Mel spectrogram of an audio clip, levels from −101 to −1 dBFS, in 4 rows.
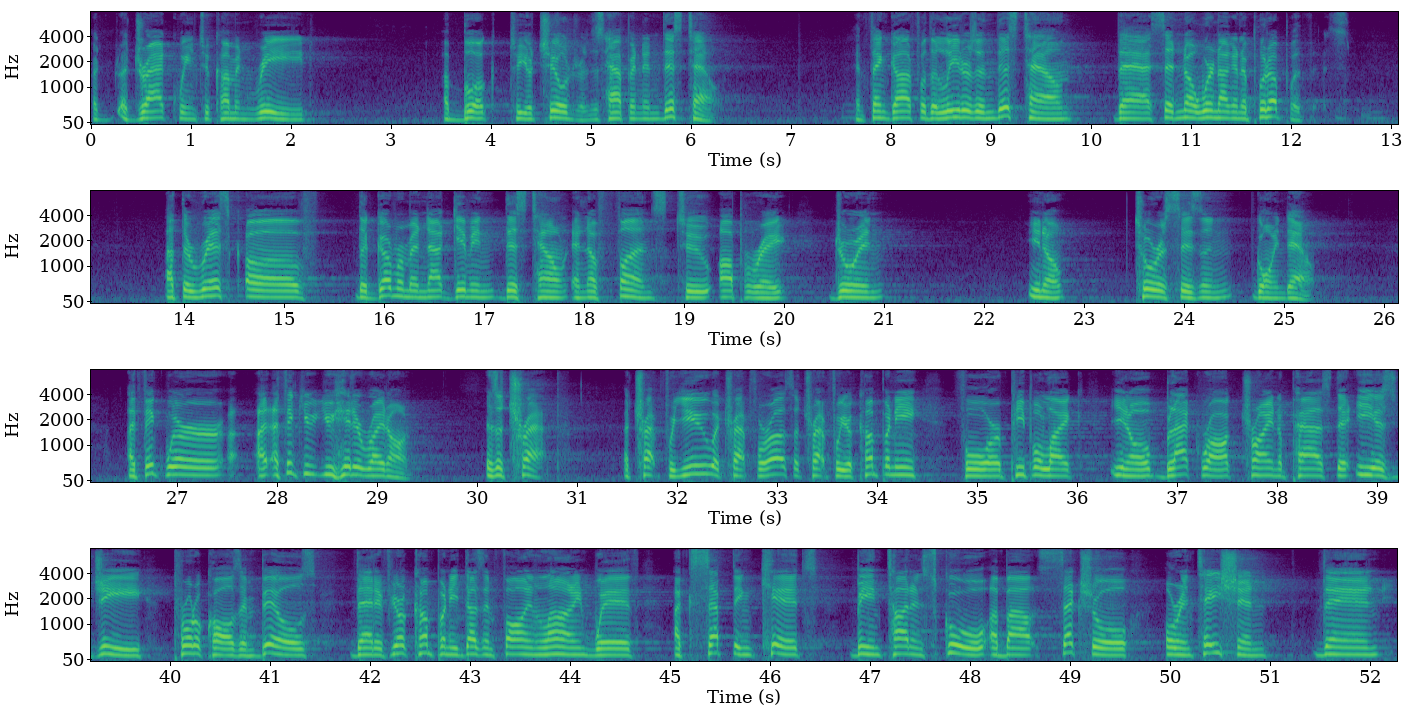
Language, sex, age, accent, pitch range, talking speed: English, male, 40-59, American, 160-190 Hz, 135 wpm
